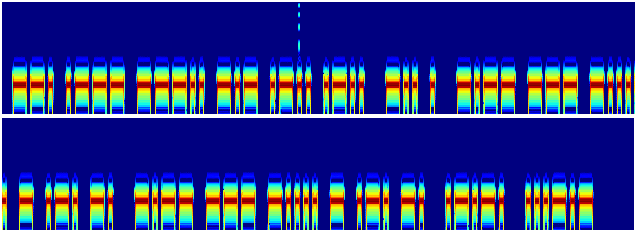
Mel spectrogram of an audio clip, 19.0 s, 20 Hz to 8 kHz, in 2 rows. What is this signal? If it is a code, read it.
Morse code, heard as a keyed tone, about 18 wpm, 800 Hz. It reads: GJ8KLL DE YO6TRN YO6TRN <AR> <SK>
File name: Morse / qso-18wpm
